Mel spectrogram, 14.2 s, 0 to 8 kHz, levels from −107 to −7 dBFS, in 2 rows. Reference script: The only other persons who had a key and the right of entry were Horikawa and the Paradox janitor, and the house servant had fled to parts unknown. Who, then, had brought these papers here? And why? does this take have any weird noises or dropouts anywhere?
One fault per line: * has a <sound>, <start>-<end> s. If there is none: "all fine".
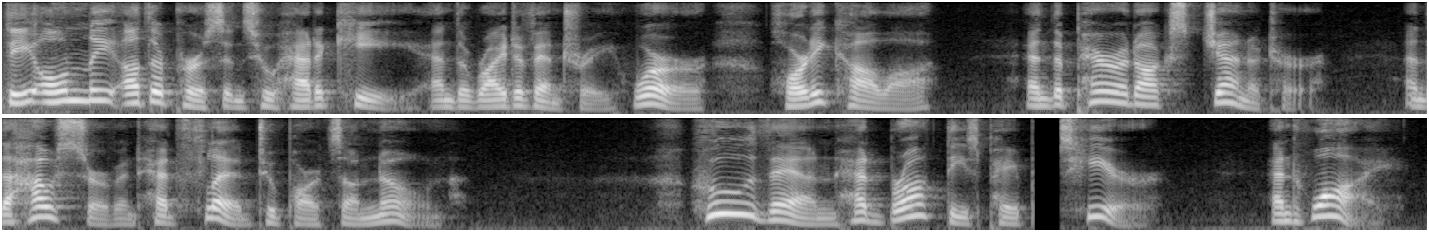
* has a dropout, 12.3-12.4 s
